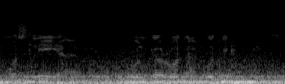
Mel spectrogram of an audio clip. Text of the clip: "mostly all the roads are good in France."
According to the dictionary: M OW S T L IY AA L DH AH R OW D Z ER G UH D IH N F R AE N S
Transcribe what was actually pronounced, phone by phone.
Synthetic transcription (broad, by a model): M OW S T L IY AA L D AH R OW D ER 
